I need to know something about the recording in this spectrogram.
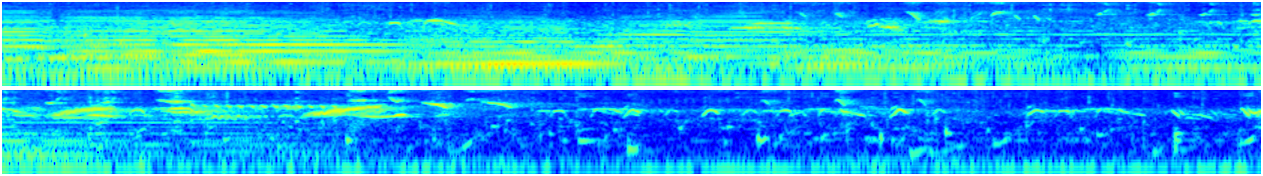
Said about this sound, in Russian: В километре от шумной магистрали тишина, которую только подчеркивает пение птиц и плеск воды. Источник, освященный именем святителя Николая, издавна притягивает людей.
